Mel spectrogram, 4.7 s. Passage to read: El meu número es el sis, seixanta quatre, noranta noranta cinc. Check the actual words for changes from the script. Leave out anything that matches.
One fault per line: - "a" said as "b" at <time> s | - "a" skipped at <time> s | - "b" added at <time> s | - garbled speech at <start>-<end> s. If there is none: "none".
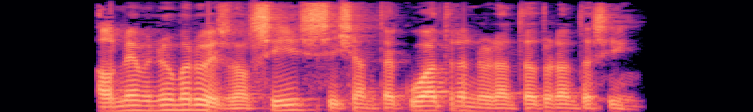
none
